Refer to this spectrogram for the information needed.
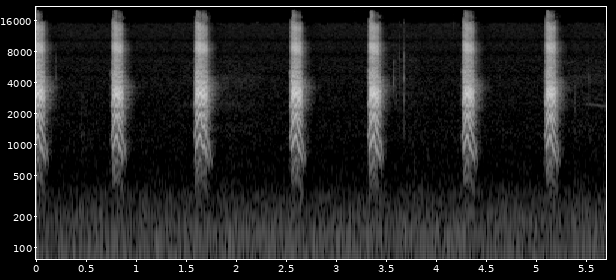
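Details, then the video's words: Young blackbird giving loud, raspy chirps at a steady pace, seven in under six seconds, each short and buzzy, over a faint low hum. "Baby black bird chirping"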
